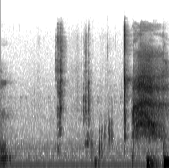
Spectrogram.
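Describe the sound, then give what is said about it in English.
Quiet sipping of tea from a cup: a few small mouth and cup clicks, then a longer airy slurp near the end, with no talking. “Let me sip my tea.”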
